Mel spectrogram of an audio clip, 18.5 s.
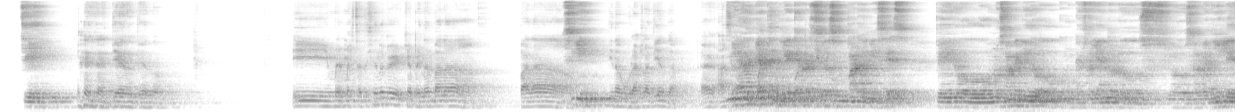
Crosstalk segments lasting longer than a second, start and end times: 10.9-12.6

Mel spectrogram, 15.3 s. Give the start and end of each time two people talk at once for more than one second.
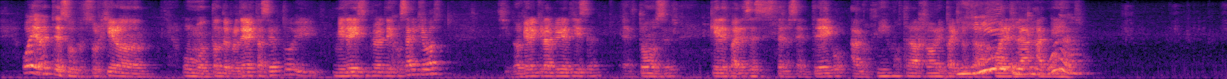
11.9-13.4

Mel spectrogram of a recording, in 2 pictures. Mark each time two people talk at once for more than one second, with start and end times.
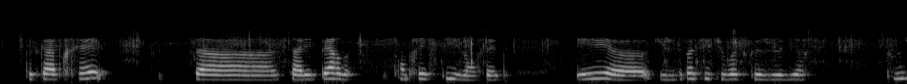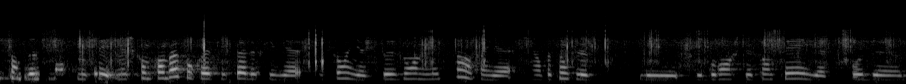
none

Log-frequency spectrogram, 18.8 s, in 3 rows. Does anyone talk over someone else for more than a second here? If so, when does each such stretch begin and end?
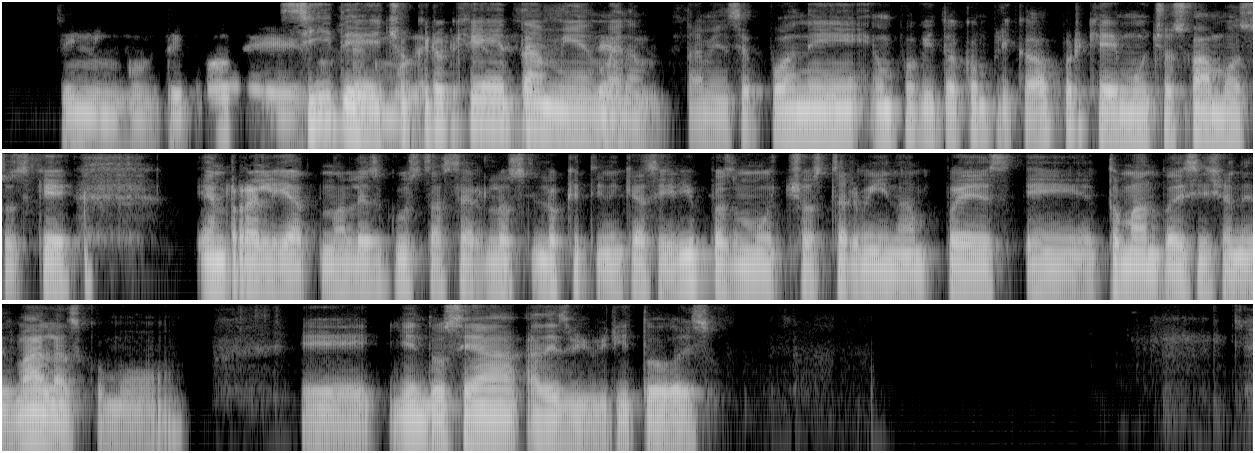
1.4-3.2

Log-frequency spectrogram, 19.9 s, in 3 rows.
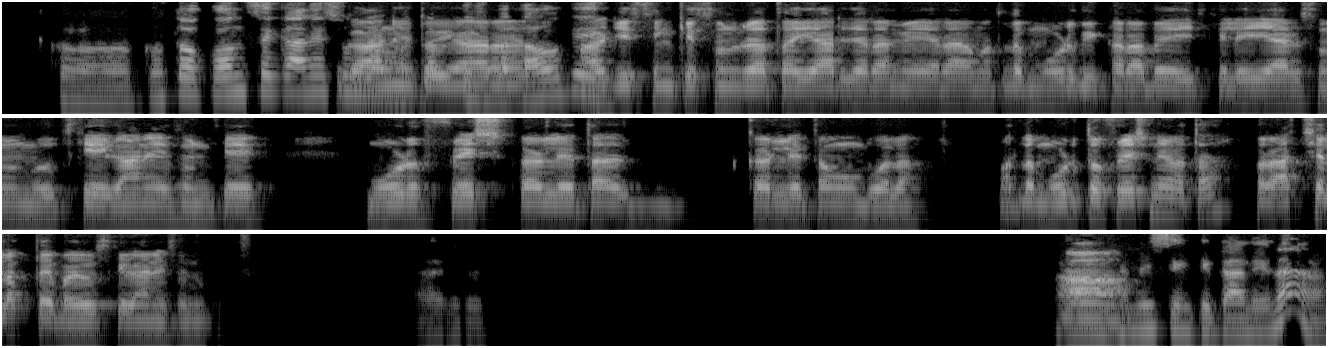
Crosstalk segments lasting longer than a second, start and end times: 1.7-3.0

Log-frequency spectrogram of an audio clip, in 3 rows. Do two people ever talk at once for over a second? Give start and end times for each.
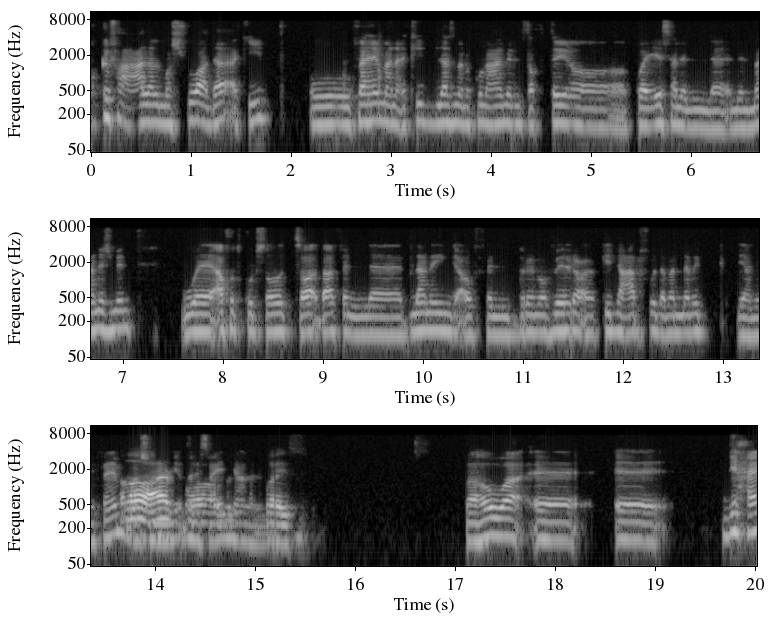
13.7-15.1

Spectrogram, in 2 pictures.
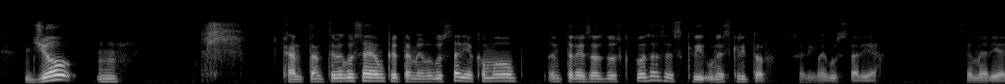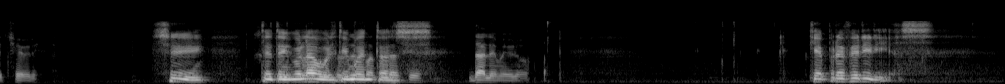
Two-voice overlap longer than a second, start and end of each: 12.8-14.3

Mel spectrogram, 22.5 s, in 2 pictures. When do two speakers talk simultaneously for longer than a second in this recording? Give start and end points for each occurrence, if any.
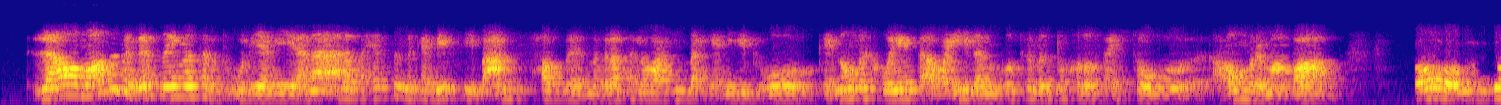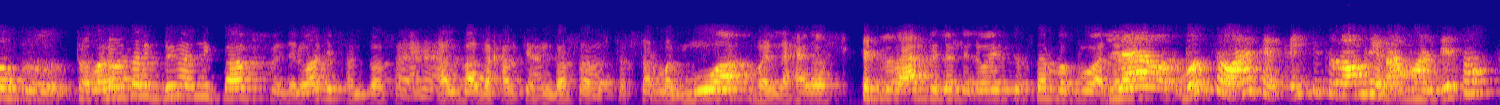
none

